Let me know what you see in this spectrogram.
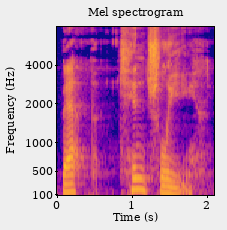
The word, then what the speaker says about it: Beth Kinchlea: I am joined today with Beth Kinchlea.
